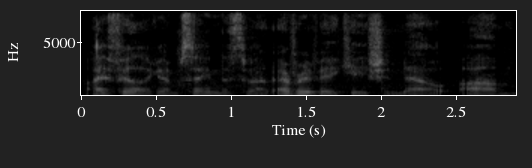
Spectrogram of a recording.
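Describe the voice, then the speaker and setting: An ASMR host with a congested, sniffly nose softly shows off video games he collected, rambling with many ums and uhs and correcting himself. His low voice moves quickly. He's outdoors with traffic nearby, and there's a little hiss or hum.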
